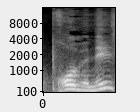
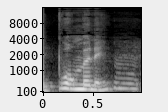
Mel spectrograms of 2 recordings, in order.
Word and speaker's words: pourmener: Au lieu de dire « promener », c'est « pourmener ».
